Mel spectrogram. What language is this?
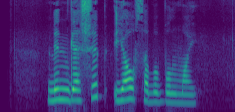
Bashkir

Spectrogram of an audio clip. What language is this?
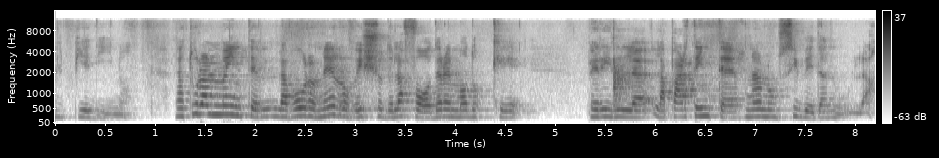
Italian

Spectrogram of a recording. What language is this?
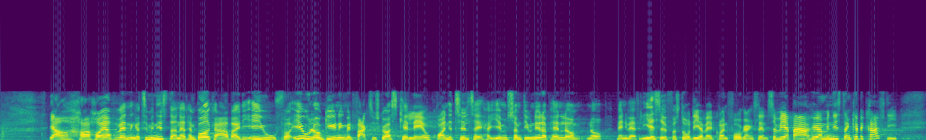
Danish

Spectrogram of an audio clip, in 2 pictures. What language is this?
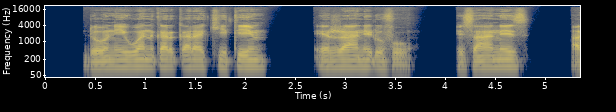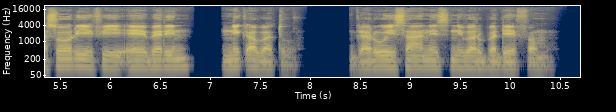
Oromo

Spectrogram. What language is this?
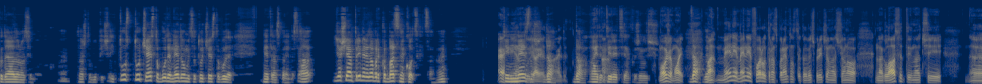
Croatian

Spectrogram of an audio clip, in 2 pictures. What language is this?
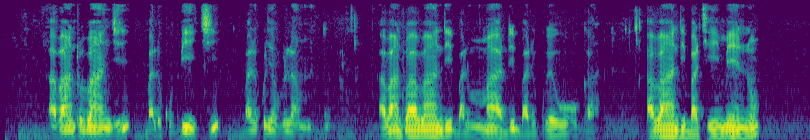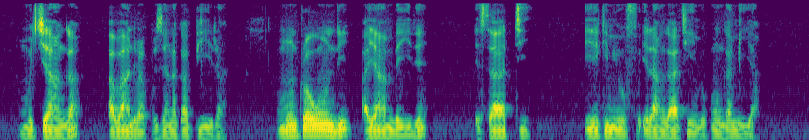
Soga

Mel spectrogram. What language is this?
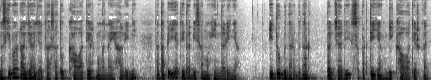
Indonesian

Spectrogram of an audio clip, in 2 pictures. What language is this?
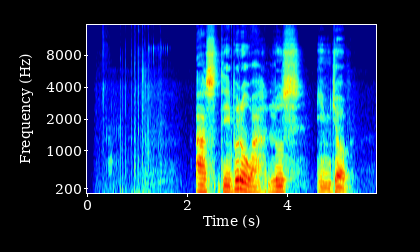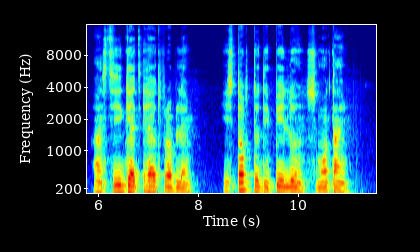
Nigerian Pidgin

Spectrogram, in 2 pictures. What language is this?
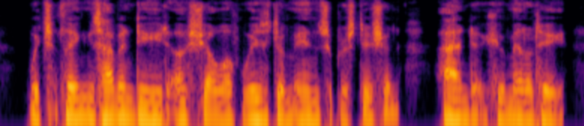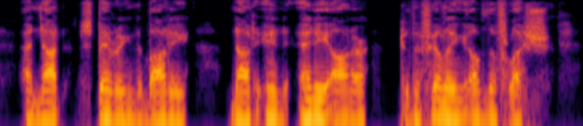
English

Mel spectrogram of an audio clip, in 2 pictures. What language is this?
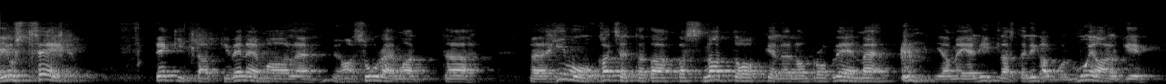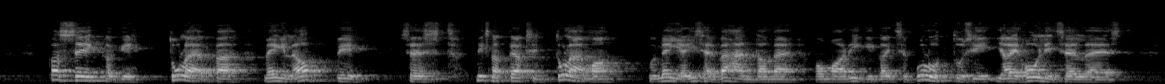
Estonian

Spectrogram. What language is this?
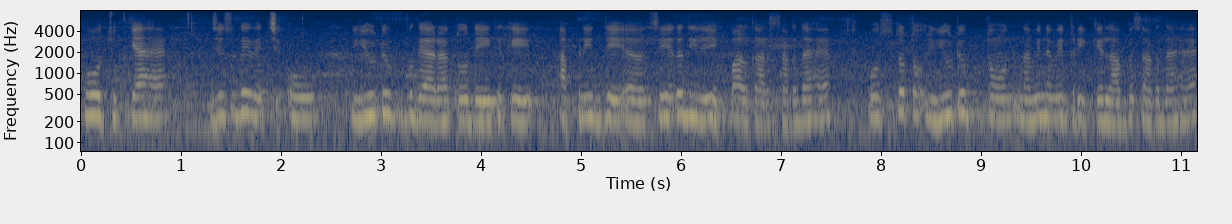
Punjabi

